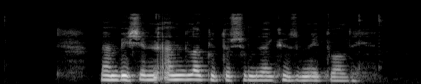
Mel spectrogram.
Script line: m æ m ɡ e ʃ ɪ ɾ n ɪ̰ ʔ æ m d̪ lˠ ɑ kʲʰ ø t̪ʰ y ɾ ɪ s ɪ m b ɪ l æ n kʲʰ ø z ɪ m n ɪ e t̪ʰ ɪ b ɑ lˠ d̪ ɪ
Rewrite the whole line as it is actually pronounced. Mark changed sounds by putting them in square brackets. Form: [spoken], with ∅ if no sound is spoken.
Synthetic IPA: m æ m [b] e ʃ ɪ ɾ n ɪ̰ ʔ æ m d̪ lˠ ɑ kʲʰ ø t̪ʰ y ɾ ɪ [ʃ] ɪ m b ɪ l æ n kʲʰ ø z ɪ m n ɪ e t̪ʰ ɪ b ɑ lˠ d̪ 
